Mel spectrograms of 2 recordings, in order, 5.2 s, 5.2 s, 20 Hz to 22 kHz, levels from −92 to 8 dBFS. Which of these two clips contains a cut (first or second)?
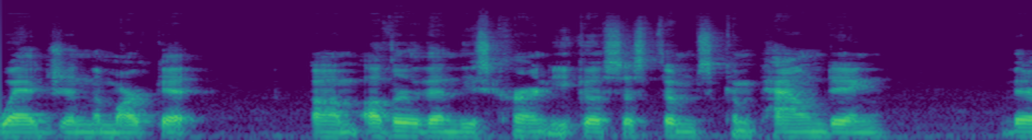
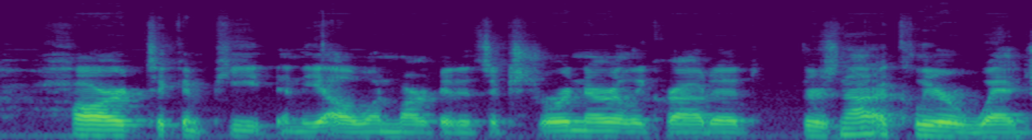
second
